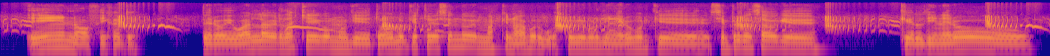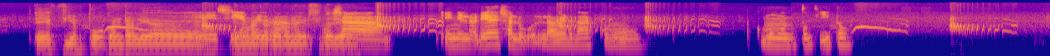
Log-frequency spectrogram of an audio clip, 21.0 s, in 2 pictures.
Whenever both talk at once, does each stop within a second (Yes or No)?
No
